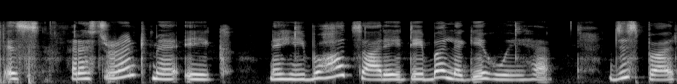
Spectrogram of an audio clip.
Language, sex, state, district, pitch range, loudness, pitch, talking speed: Hindi, female, Himachal Pradesh, Shimla, 230-310 Hz, -14 LUFS, 245 Hz, 115 wpm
